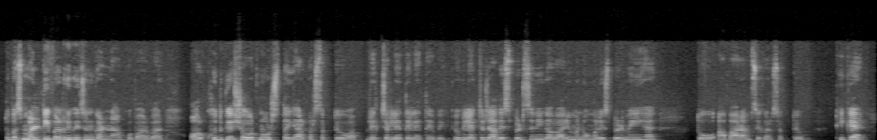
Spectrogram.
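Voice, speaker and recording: A woman's voice: fairly high pitch, level tone, quick pace, dark tone. A young woman teaching an exam-prep video lesson, chatty and encouraging, checking often that her students follow. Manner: frequent check-ins and fillers.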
